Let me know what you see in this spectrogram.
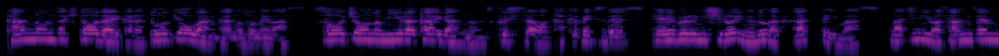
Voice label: male synthconv 130ms 1m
